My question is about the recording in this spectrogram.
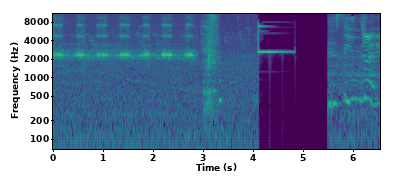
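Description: A high electronic beep repeating about twice a second for roughly three seconds. It gives way to a brief noisy swish, then a single longer steady beep that cuts off into a moment of dead silence.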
